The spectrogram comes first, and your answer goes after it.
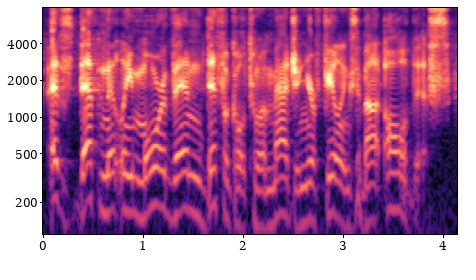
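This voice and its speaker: An actor playing a slick, indignant talk radio host in an audio drama, brash and emphatic. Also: male voice, on the high side, brisk, pushed and bright, slight background noise. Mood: disgusted.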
